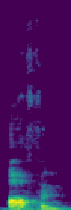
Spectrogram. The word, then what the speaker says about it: often: I need a whistle and ft n like in often and soften it's just you're here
